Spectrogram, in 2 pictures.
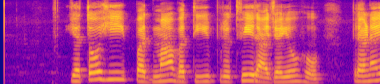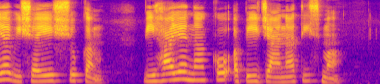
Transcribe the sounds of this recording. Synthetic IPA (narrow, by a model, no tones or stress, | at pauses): jɐt̪oːɦipɐd̪maːʋɐt̪ipɾut̪ʰʋiɾaːd͡ʒɐjoːɦo | pɾɐɳɐjɐʋiʃɐjeːʃukɐm | ʋiɦaːjɐnɐkoːʔɐpid͡ʒaːnaːt̪ismɐ̰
